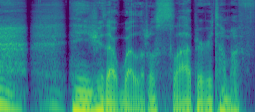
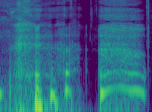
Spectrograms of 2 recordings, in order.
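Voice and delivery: soft laugh; 7 dB quieter than usual. Real, not acted. Laughs at partner's request.

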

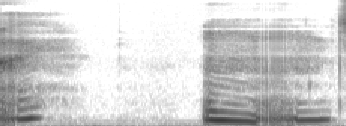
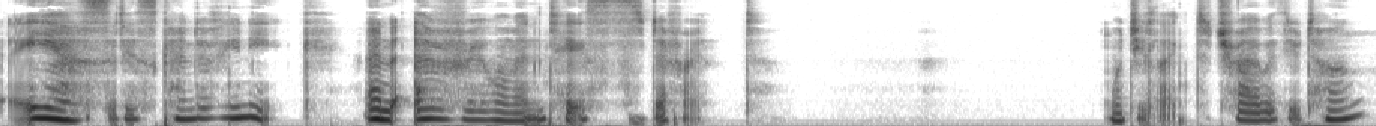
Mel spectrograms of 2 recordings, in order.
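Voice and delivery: breathy intimate whisper, close to the mic; sensual ASMR whisper; 7 dB louder than usual. Acted.

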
